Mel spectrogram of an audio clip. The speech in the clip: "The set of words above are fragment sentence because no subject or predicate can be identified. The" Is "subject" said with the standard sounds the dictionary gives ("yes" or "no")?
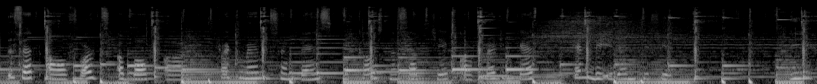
no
